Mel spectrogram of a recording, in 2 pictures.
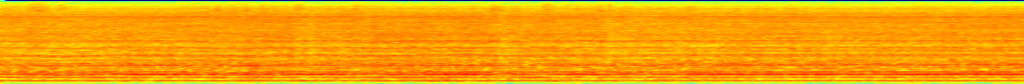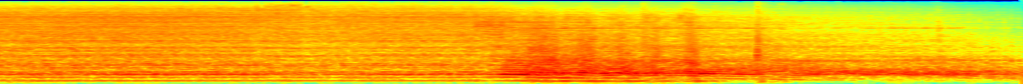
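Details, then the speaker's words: CNC lathe turning a milling-machine spindle pulley. A steady stepper whine breaks into harsh rattling as the motors skip and lose position, and the tool crashes into the chuck. The owner suspects the machine electronics, and it happened the day before too. "This happened yesterday. Something skipped, the motors freaked out and lost their place."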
